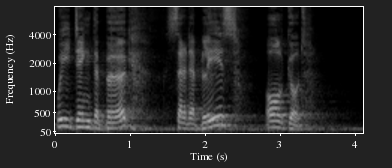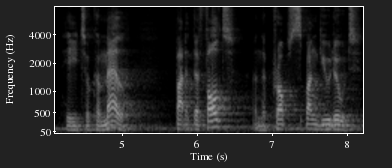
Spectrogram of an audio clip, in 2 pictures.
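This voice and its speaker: A man's voice: medium pitch, expressive, slow. An actor playing a plain-spoken, devout mine foreman with a Geordie accent and earthy dialect in a video game. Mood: grieving. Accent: Northern English, Geordie. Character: grieving working-class miner foreman, devout and plain-spoken. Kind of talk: video game dialogue acting. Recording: long cavernous reverb.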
